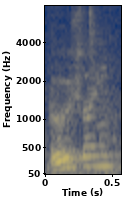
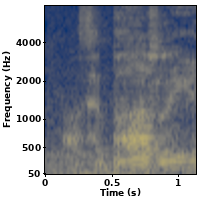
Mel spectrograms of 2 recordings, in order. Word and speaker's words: Bosley: So, Bougley, is that how we say the name? Bosley. Bosley. Bosley. Okay. Just like it sounds. Just like a milkshake.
